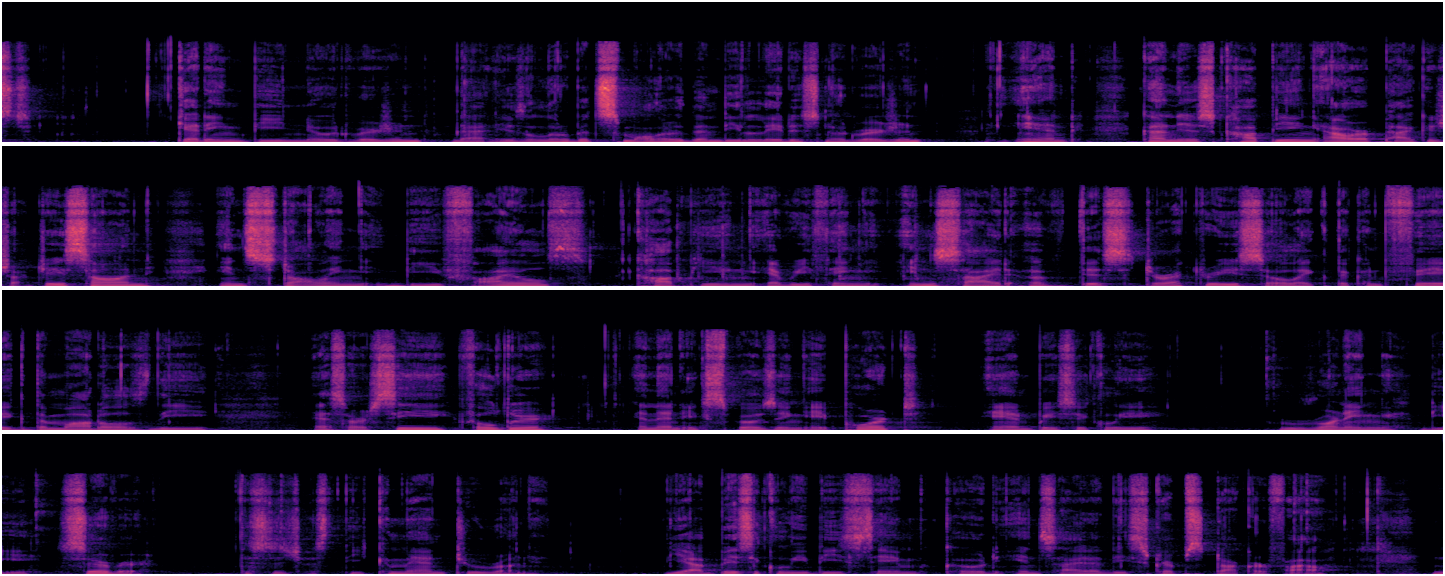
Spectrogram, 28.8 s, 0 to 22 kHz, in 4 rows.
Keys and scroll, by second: 2.3 l, 5.1 j, 7.6 j, 10.6 h, 10.8 h, 11.4 l, 11.7 l.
